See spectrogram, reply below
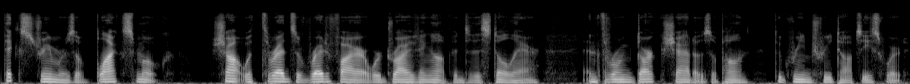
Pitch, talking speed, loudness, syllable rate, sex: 110 Hz, 180 wpm, -22 LUFS, 4.6 syllables/s, male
